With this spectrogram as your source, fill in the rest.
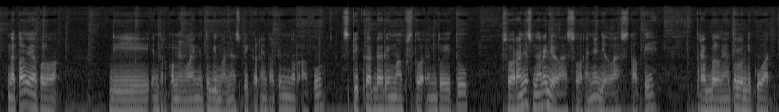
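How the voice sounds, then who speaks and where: A young man talks casually through a product review in a deep, very mellow voice. His delivery is flat and conversational, as if unscripted.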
